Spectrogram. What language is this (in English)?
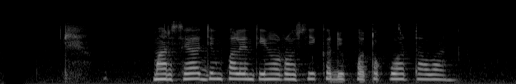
Sundanese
